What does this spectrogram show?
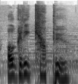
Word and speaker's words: Oguri Cap: You know, Oguri Cap is CAP, right? Just Oguri Cap, but they like say Oguri Kapu, like spell it like CAPU, or they say it like CAPU even though it's spelled CAP.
